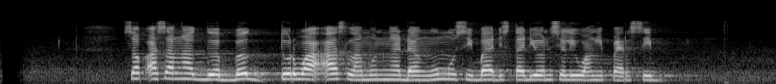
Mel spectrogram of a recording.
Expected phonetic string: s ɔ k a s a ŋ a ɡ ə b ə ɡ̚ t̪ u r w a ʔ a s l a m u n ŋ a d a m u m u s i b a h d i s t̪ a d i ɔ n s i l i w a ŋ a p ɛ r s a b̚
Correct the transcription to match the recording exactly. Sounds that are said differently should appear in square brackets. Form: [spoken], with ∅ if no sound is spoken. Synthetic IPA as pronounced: s ɔ k a s a ŋ a ɡ ə b ə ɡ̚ t̪ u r w a ʔ a s l a m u n ŋ a d a [ŋ] u m u s i b a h d i s t̪ a d i ɔ n s i l i w a ŋ [i] p ɛ r s [i] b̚

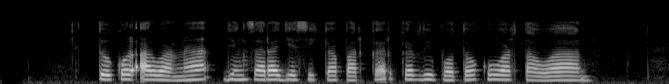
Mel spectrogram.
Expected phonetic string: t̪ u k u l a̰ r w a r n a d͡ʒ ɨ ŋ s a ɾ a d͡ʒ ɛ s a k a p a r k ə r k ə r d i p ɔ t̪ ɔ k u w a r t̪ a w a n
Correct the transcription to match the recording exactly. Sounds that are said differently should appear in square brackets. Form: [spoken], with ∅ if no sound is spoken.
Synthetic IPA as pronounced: t̪ u k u l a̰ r w a r n a d͡ʒ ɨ ŋ s a ɾ a d͡ʒ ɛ s [i] k a p a r k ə r k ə r d i p ɔ t̪ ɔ k u w a r t̪ a w a n

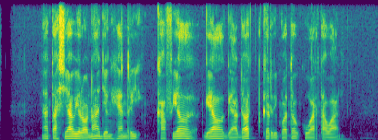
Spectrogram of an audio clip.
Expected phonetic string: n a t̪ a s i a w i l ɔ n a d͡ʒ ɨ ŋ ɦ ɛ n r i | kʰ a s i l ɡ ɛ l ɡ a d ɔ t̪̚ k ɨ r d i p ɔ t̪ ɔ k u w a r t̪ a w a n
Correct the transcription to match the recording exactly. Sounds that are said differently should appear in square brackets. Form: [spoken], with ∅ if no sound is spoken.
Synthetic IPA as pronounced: n a t̪ a s i a w i l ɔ n a d͡ʒ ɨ ŋ ɦ ɛ n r i | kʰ a [f] i l ɡ ɛ l ɡ a d ɔ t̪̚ k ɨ r d i p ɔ t̪ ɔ k u w a r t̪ a w a n

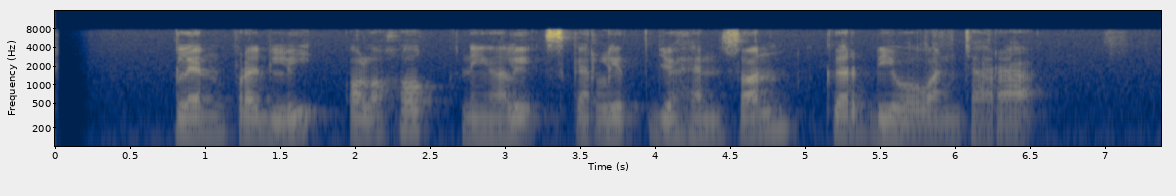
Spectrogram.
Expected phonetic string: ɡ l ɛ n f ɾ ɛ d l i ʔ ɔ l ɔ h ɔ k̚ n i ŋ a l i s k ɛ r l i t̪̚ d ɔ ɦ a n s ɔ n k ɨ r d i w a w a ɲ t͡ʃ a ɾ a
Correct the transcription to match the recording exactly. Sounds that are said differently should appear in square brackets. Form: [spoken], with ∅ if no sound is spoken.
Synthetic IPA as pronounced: ɡ l ɛ n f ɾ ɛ d l i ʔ ɔ l ɔ h ɔ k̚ n i ŋ a l i s k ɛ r l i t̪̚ [d͡ʒ] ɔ ɦ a n s ɔ n k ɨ r d i w a w a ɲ t͡ʃ a ɾ a

